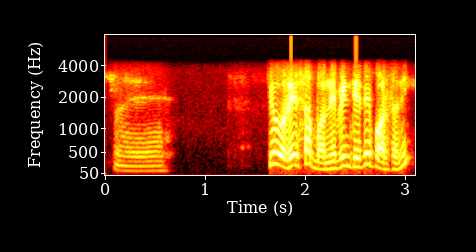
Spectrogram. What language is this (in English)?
Nepali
